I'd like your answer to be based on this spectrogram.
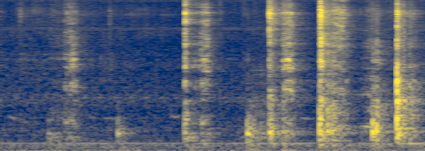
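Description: Squid sautéing in cooking oil in a pan, heard as a faint hiss under a run of loud, irregular spatula scrapes and clanks against the metal, growing busier toward the end, with no talking.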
